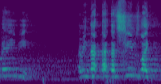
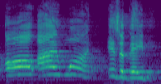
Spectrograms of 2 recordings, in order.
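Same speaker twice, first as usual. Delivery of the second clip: slow, louder mock plea; pleading Abraham; 4 semitones higher, 7 dB louder, slower than usual. Old Abraham begs God for a child, slow mock plea. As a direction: drag it out like a begging old man. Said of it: "He's complaining".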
